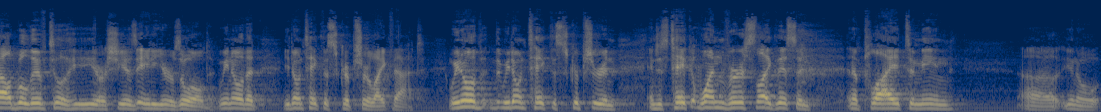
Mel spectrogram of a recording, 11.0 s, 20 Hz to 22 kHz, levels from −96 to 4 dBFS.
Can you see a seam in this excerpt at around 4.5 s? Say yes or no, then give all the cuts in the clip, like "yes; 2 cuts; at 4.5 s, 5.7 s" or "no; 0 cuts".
yes; 1 cut; at 4.5 s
